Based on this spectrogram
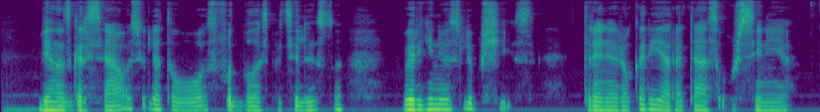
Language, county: Lithuanian, Kaunas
